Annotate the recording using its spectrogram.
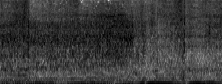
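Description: Heavily distorted doom/sludge metal: down-tuned guitar and bass droning on sustained low notes, with a couple of cymbal crashes in the first two seconds.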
